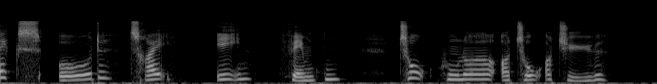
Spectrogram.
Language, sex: Danish, female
